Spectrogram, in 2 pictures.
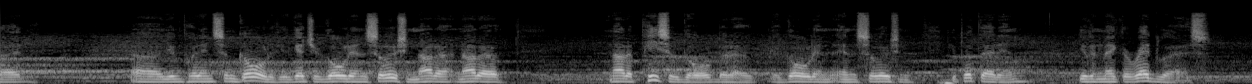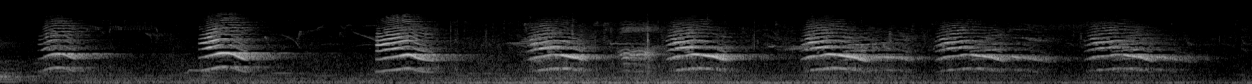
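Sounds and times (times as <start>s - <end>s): bird calling loudly: 12.2s - 24.8s.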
